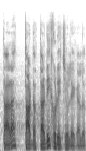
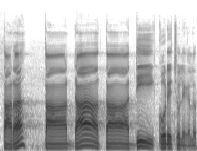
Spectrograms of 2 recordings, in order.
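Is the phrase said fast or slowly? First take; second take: fast; slowly. First: The syllables are said quickly and run together. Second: The syllables are said slowly and separately.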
